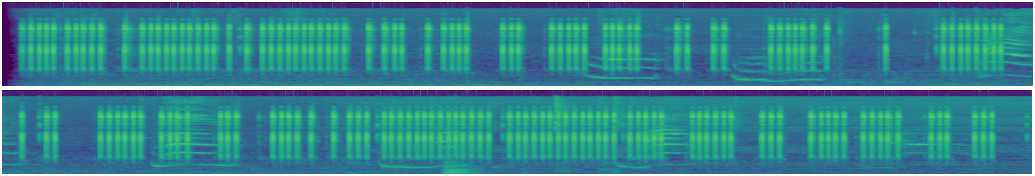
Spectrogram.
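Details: A domestic cat meows repeatedly during a game with toy cockroaches, short rising-then-falling mews every one to two seconds over a constant rapid clicking like typing.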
